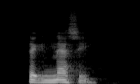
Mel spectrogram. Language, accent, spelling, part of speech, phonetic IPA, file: Catalan, Valencia, tecneci, noun, [teŋˈnɛ.si], LL-Q7026 (cat)-tecneci.wav
- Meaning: technetium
